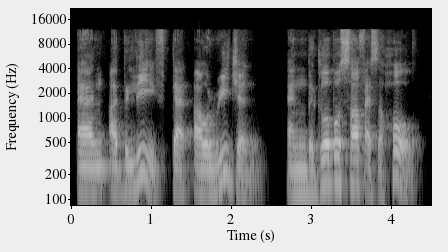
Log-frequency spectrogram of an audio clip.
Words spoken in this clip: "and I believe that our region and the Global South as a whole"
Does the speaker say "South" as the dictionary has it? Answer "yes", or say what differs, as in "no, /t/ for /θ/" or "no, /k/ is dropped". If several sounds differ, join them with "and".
no, /f/ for /θ/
